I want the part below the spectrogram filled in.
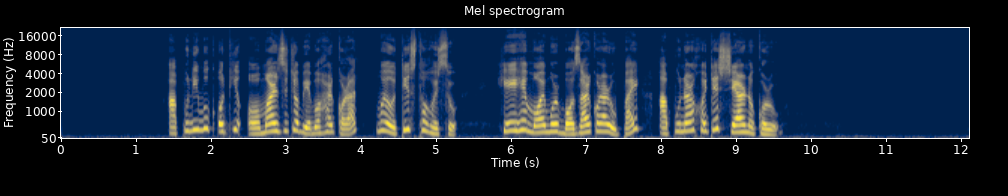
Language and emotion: Assamese, angry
